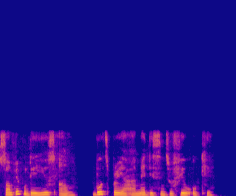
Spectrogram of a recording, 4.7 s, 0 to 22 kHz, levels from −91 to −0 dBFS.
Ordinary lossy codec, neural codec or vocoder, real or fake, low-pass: none; codec, 16 kHz, 16 kbps, FreqCodec, smaller model; fake; 7.2 kHz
